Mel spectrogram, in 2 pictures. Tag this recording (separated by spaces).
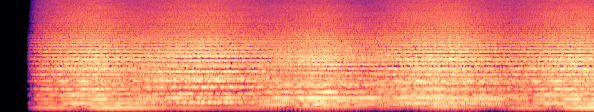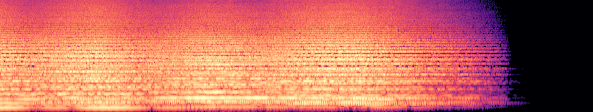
atmosphere dramatic spooky dark horror cinematic ambience pad trailer ambient thrill thriller film movie story drone music background-sound drama scary mood deep strings suspense soundscape hollywood background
